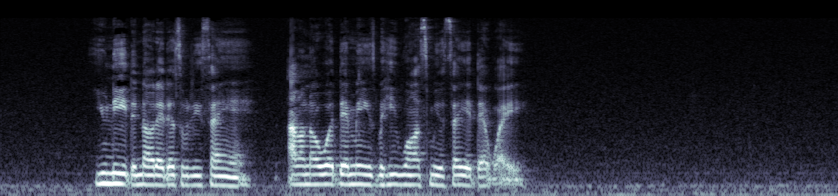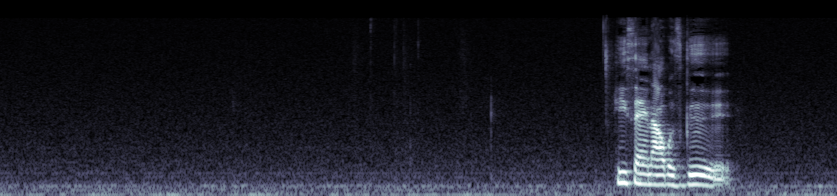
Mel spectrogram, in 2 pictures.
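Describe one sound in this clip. A woman speaks calmly and closely into a microphone, with pauses.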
